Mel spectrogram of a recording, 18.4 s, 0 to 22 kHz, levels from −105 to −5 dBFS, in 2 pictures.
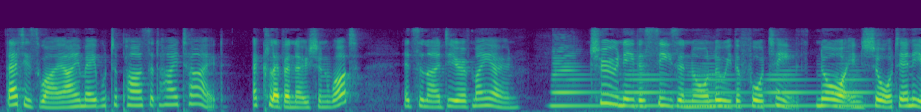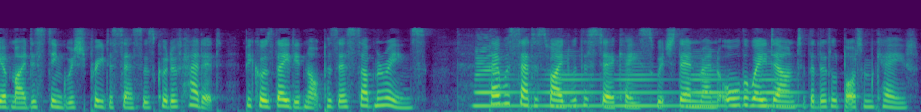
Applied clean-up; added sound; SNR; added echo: none; Wind instrument, woodwind instrument; 7 dB; none.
